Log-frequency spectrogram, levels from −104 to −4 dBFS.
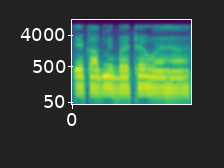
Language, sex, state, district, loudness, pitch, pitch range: Hindi, male, Jharkhand, Ranchi, -13 LUFS, 135 Hz, 130-140 Hz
